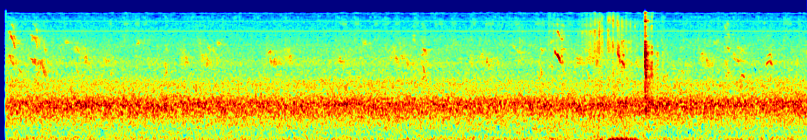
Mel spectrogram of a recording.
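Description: Small songbirds chirping in short high notes over steady background noise, with a low thump and a sharp click about six seconds in.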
